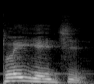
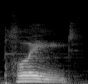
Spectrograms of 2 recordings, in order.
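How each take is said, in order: First: The ending adds a vowel and a j-like sound. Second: The ending is a bare d, no extra vowel. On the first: The speaker calls it wrong. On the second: The speaker calls it right.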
